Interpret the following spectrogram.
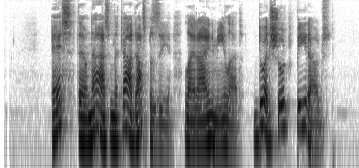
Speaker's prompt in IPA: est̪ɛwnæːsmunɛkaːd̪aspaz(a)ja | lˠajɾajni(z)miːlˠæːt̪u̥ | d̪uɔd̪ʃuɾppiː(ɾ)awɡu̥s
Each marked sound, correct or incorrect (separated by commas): incorrect, incorrect, correct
